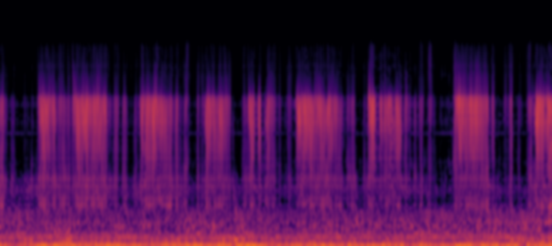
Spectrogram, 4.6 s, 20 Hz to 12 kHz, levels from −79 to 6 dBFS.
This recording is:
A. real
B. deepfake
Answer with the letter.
B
